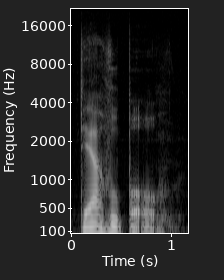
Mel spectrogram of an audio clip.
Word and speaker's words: Teahupo'o: And they say Teahupo, which is absolutely correct. But that's not how it's pronounced in Tahiti. Like nobody really pronounces it that way except for maybe old people.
